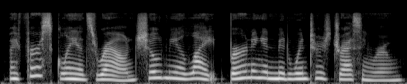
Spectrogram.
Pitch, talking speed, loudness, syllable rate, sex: 250 Hz, 190 wpm, -16 LUFS, 4.9 syllables/s, female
